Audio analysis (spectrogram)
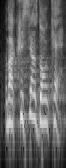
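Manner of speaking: ordinary delivery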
